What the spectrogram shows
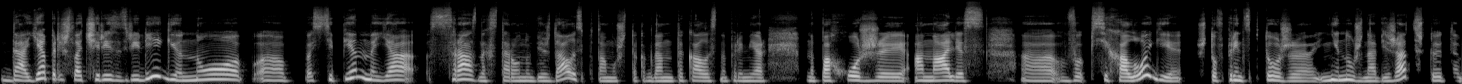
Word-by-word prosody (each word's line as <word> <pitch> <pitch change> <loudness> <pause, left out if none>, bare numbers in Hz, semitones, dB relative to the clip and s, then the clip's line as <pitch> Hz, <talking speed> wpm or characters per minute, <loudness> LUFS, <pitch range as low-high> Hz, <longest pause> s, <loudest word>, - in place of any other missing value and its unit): Да, 190 0 0
я 250 +11 +4
пришла 220 -4 -1
через 215 -5 +1
религию, 220 - +2
но 220 +3 +3
п - - -16
а, 180 -2 -2
постепенно 235 - 0
я, 200 +2 +1
э, - - -26
с - - -6
разных 215 -8 +3
сторон 165 -1 -4
убеждалась, 165 - -1
потому 155 -1 -6
что 155 -1 -9
когда 160 0 -4
натыкалась, 165 0 -2
например, 160 0 -4 0.4
на 165 - -5
похожий 170 -1 +2
анализ, 175 -1 +3 0.4
а, 165 -1 -2
в 170 +2 -5
психологии, 175 - +2
что, 185 - -3
в 175 - -11
принципе, 190 -6 -1
тоже, 160 -6 0
э, - - -5
не 200 +4 +2
нужно 165 -7 +1
обижаться, 160 +6 0
что 175 - -6
это, 175 0 -7
180 Hz, 150 wpm, -21 LUFS, 165-205 Hz, 0.4 s, я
